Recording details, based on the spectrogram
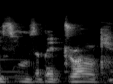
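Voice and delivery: quiet put-on whisper. Speaking in character to a carriage driver, whispering. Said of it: "I kinda whisper to him".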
